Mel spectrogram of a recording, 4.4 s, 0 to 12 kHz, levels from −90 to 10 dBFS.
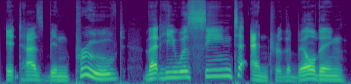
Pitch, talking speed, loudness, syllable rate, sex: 150 Hz, 165 wpm, -22 LUFS, 3.8 syllables/s, male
